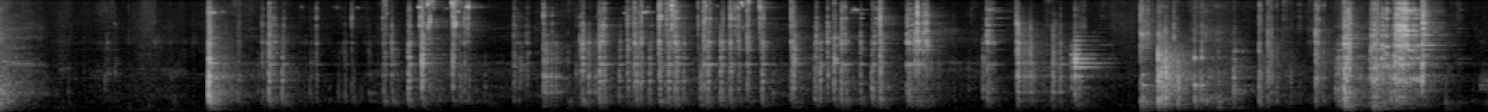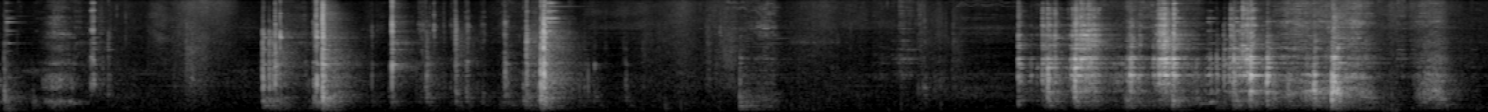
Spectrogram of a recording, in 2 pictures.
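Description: Clinks, knocks and scraping of metal and wood as a table saw's rip fence is slid and locked and wooden blanks are handled on the saw table. They come in irregular bursts with quiet gaps, busiest near the end.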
